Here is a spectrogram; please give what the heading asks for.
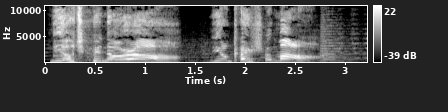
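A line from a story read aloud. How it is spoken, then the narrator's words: Calling out from above. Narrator (Chinese): 圣诞老人从房顶上冲着狼叫道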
